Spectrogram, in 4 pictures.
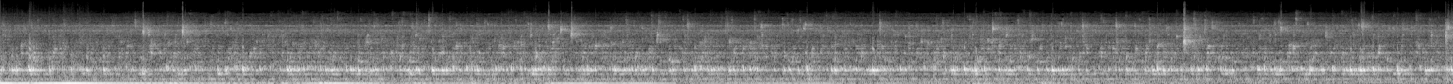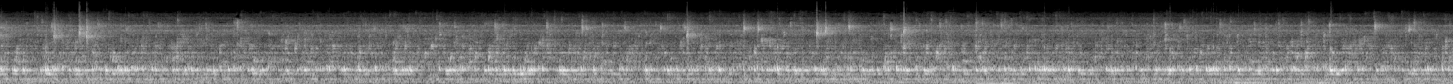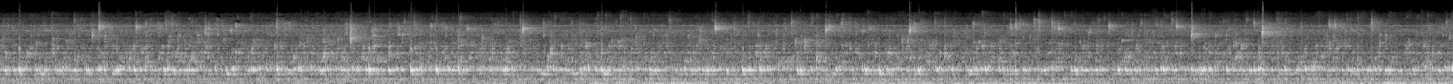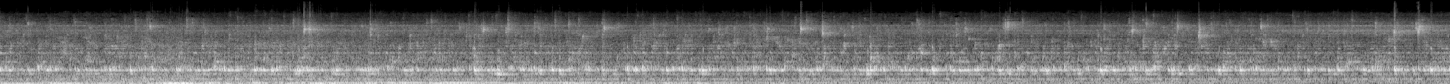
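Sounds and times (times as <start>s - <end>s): low rumble: 0.0s - 8.3s, 42.6s - 52.6s
running water: 0.0s - 58.0s.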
